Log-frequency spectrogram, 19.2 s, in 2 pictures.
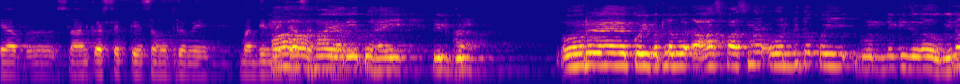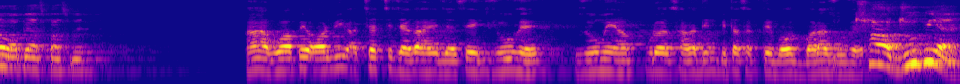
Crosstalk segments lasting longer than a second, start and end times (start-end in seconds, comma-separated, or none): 2.7-3.9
